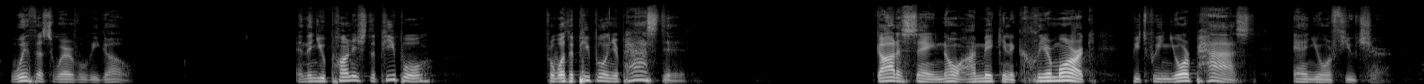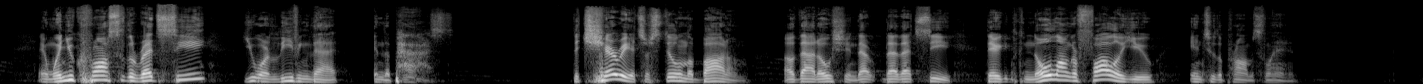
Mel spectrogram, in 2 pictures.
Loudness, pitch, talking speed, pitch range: -19 LUFS, 145 Hz, 155 wpm, 125-170 Hz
